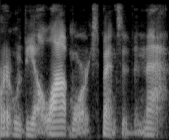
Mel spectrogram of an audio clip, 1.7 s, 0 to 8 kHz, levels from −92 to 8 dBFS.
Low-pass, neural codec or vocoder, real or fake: 7.2 kHz; vocoder, 22.05 kHz, 80 mel bands, HiFi-GAN; fake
